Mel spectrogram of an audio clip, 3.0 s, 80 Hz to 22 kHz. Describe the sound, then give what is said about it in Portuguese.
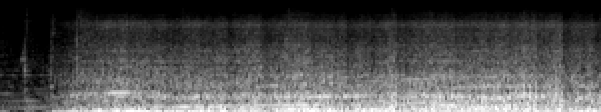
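A Mercedes-Benz 350 SL convertible with manual transmission and programmable fuel injection runs steadily and loudly while driving, a constant low engine rumble with road and wind noise, starting after a brief quieter moment. “Muito bem, pessoal, Mercedes-Benz conversível com câmbio manual.”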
